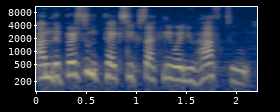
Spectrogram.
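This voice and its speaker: A woman's voice: fairly high pitch, fast, dark tone. A woman, chatting animatedly while sightseeing at outdoor ruins, gesturing as she talks. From Spain. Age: 20s. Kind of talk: casual chat while sightseeing. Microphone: wide-angle action camera held nearby.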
